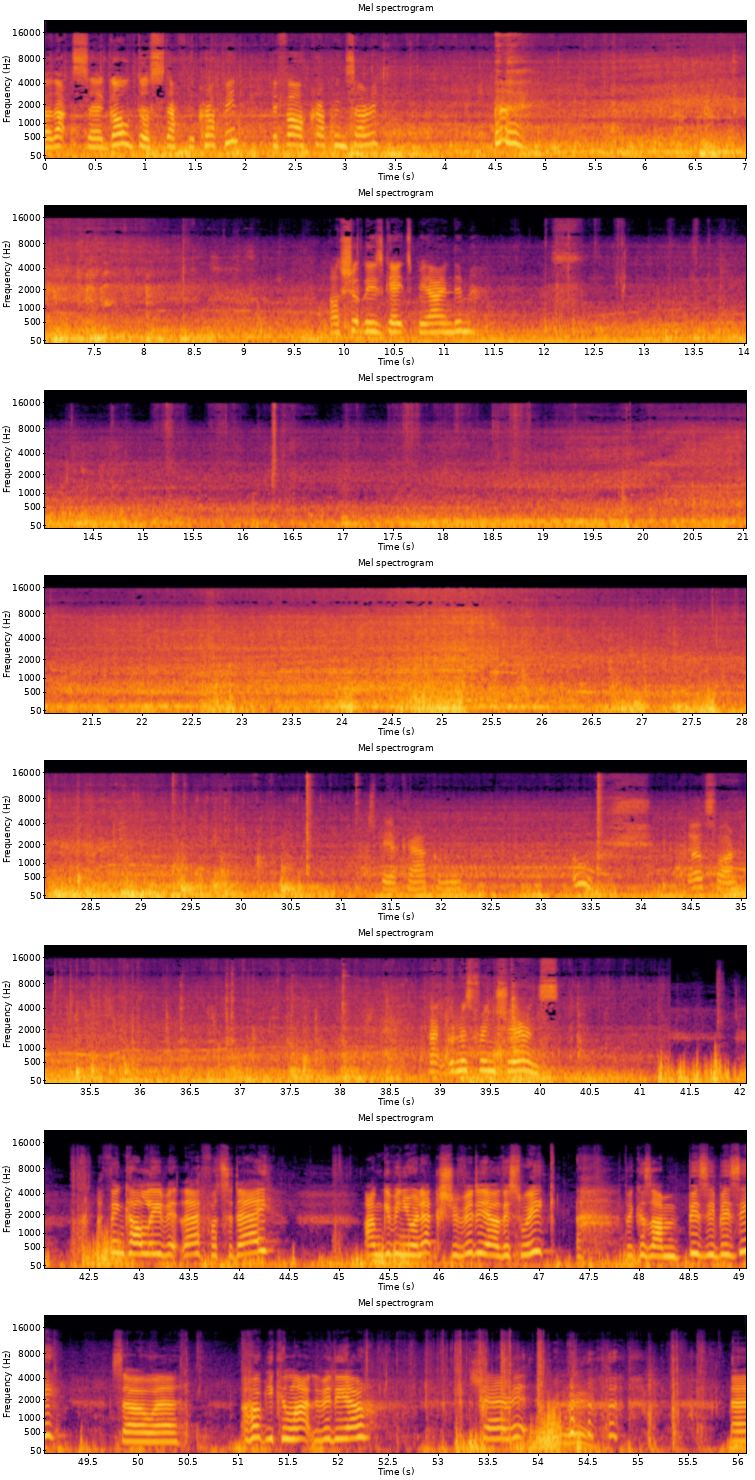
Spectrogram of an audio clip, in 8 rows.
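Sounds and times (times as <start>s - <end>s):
tractor engine running: 0.0s - 56.0s
wind buffeting microphone: 0.0s - 56.0s.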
